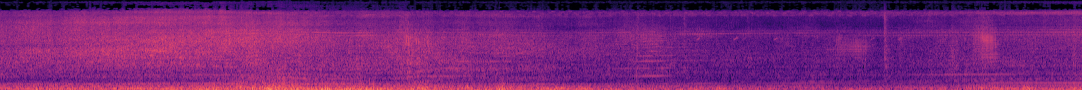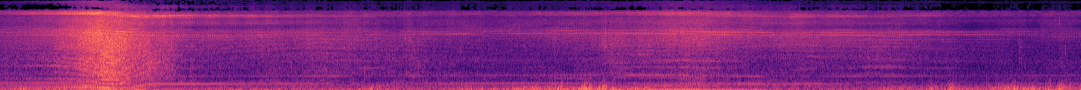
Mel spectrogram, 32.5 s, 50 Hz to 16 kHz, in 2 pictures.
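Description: Blade Fusion 480 electric RC helicopter, stretched to 550 size, flying with a steady whine from its rotor and motor. A little past halfway it makes a fast close pass, growing loud and then dropping sharply in pitch as it goes by.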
